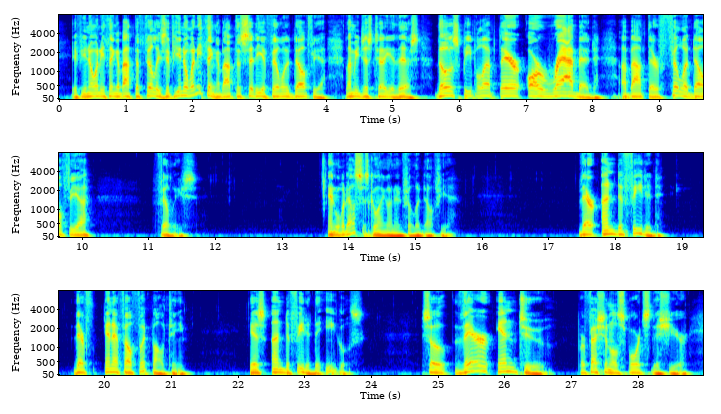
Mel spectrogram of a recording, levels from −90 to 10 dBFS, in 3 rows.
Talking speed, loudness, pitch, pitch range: 120 wpm, -20 LUFS, 80 Hz, 70-110 Hz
